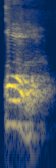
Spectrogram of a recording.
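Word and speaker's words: قاف: তালুর সাথে লাগাতে হবে আর এই কফ উচ্চারণের ক্ষেত্রে আমাদের আমাদের জিহবার ভিতরে আরেকটা ছোট জিহবা থাকে জিহবাটাতে হালকা ধাক্কা লাগবে তো দেখি আমরা একটু খেয়াল করি জিহবার গোড়া তারপরে তাল শুন লাগবে কফ ক কফ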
